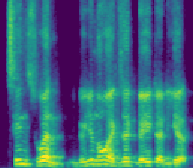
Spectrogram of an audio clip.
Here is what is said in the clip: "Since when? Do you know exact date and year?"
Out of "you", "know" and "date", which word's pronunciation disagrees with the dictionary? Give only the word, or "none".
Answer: none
